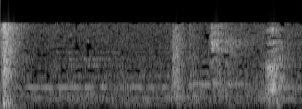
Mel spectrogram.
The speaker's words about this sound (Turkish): Çabuk açtı kapıyı!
